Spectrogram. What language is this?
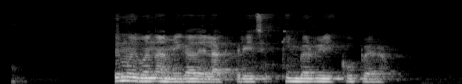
Spanish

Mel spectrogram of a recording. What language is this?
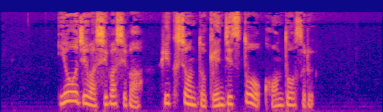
Japanese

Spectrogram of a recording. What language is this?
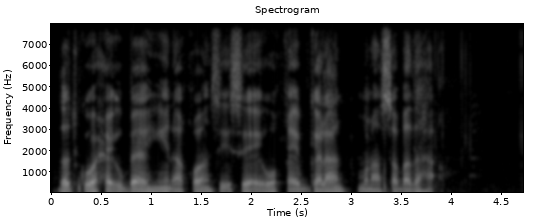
Somali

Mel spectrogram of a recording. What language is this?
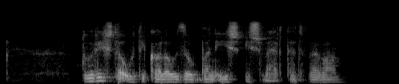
Hungarian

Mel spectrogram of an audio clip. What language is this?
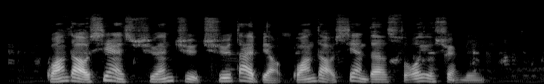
Chinese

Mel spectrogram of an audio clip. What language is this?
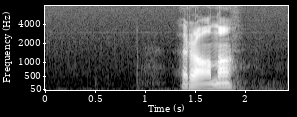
Norwegian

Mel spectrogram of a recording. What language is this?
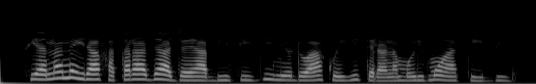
Kikuyu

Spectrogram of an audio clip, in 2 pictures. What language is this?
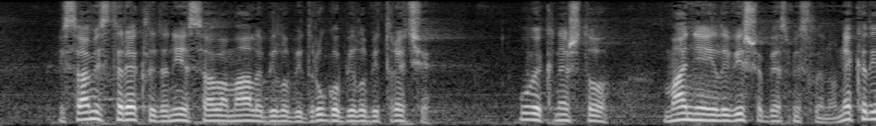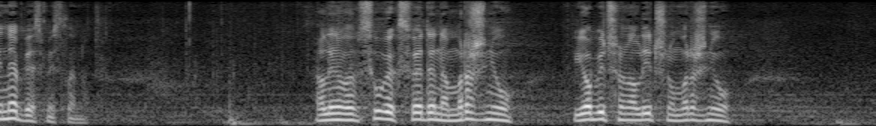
Serbian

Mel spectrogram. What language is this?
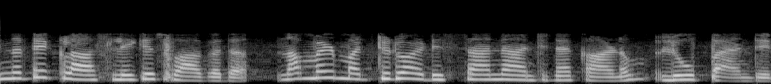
Malayalam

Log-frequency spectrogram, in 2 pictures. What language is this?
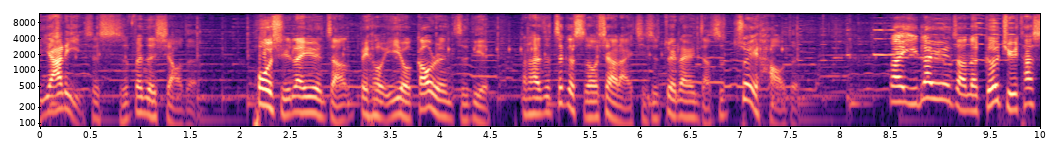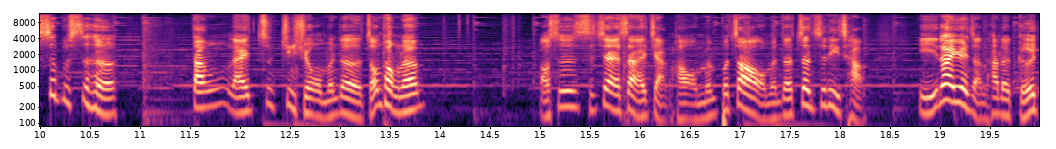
Chinese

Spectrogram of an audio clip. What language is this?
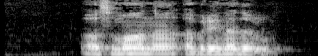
Dameli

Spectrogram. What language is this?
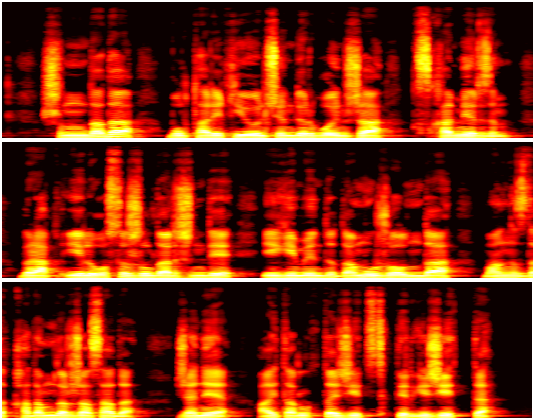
Kazakh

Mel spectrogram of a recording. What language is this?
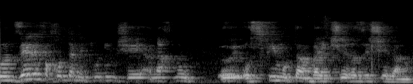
Hebrew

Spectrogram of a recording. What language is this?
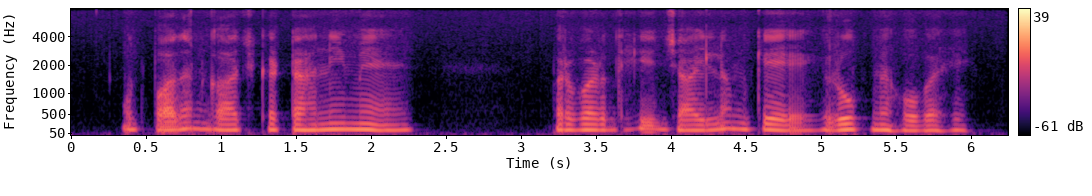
Magahi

